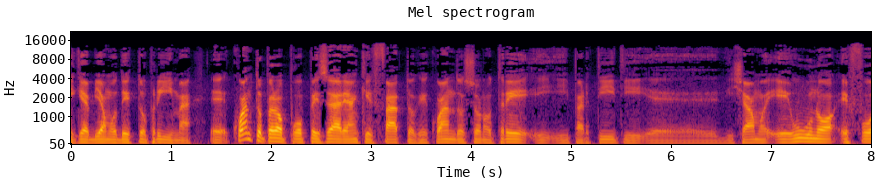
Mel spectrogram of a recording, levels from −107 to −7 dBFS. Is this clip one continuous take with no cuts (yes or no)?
no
